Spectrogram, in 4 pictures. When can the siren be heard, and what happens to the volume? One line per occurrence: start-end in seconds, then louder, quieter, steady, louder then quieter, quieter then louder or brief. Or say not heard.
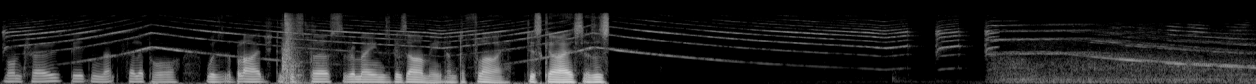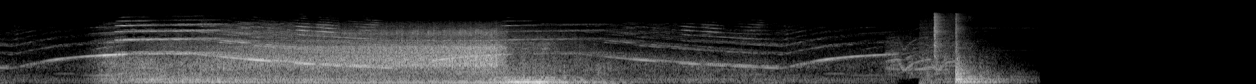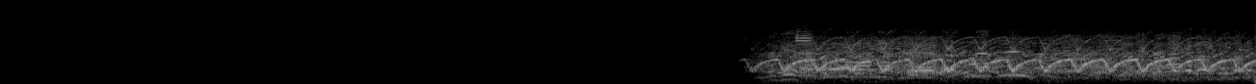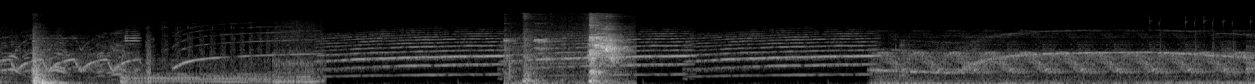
0.0-22.4 louder then quieter
32.5-50.1 steady.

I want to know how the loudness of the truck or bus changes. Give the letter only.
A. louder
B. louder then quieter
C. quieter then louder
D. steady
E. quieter
A.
